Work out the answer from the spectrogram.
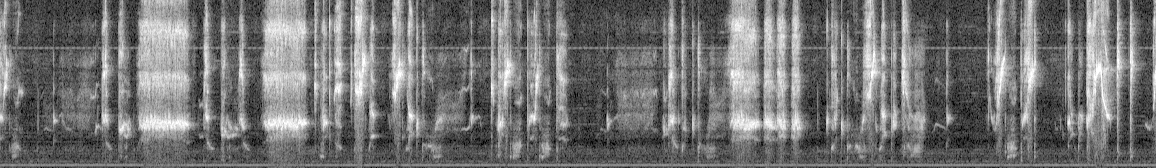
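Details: Indoor common starling giving a long, varied song of loud raspy hissing bursts, scratchy chatter and thin whistles, with quieter gaps between phrases and a constant low hum in the room.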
